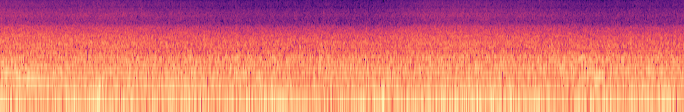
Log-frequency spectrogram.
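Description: Oil sizzling steadily in a karahi as potatoes, egg, onion and chilli are stir-fried, with a few knocks of the spatula against the pan.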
